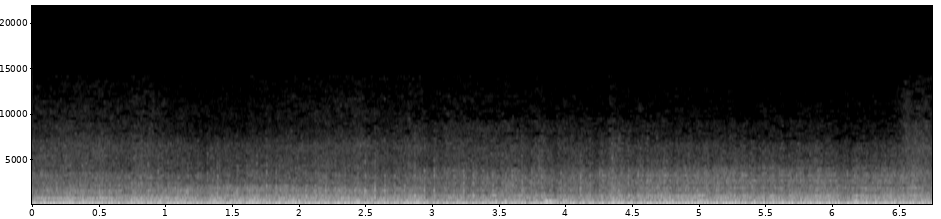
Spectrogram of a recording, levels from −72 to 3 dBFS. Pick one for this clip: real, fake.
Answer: fake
